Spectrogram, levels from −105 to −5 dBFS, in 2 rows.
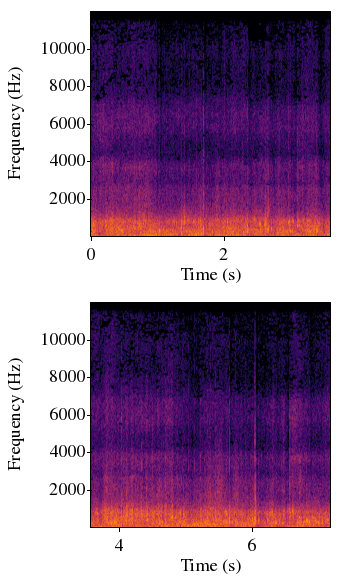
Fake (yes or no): no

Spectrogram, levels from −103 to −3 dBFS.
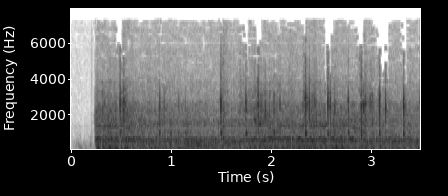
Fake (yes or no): yes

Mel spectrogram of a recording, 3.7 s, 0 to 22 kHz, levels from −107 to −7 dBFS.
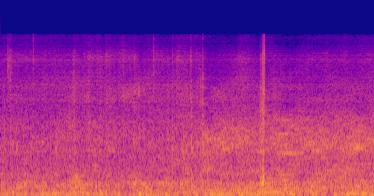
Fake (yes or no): yes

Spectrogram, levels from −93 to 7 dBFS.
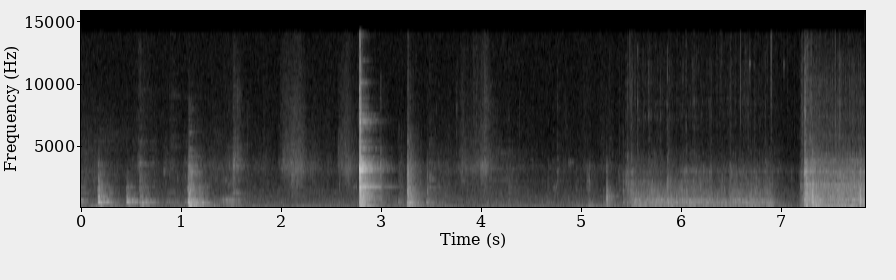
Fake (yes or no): no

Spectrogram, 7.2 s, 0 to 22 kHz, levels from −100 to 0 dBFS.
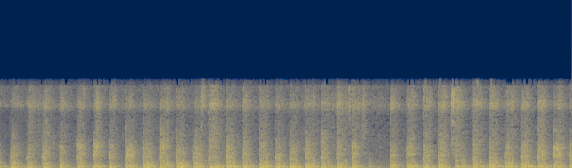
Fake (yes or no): no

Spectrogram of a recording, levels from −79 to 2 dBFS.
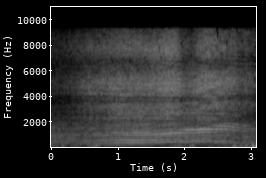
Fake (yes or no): no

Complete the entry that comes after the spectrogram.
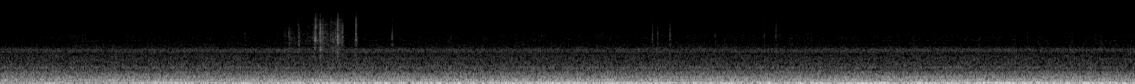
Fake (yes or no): no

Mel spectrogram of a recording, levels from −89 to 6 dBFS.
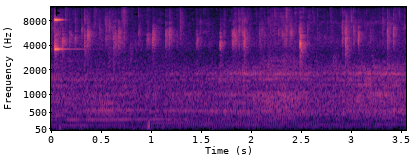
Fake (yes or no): no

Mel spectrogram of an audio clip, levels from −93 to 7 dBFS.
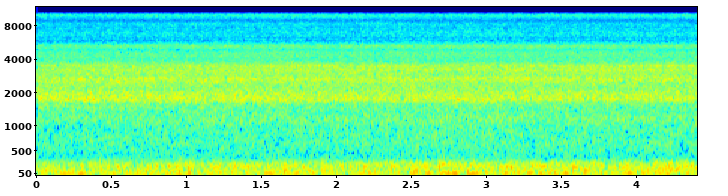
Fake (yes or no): no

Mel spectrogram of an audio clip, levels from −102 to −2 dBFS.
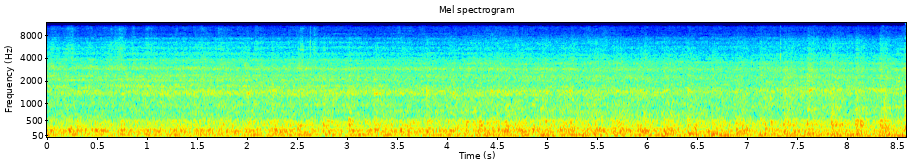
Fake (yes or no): no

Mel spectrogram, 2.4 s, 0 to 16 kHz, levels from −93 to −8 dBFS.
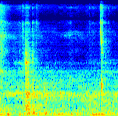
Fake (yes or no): yes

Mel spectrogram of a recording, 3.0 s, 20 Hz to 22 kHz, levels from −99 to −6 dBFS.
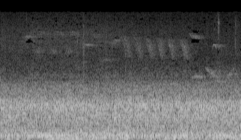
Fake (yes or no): no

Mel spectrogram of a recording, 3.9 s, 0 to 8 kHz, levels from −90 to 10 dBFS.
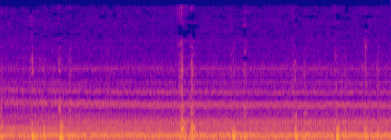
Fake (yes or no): yes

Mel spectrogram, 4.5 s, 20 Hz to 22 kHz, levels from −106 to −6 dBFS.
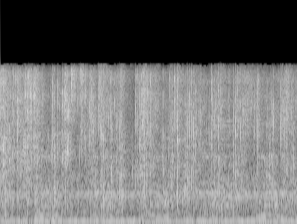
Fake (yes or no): no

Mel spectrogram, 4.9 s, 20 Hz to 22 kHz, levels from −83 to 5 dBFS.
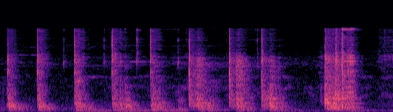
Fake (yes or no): no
